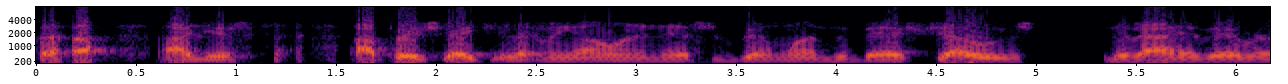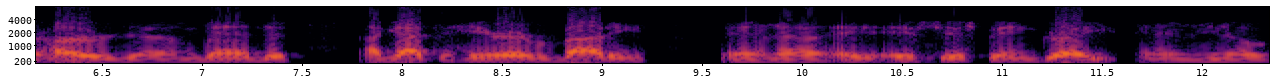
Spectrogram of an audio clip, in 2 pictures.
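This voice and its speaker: This man holds a medium pitch and keeps his intonation monotone and flat, delivering his words at a moderate pace. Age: 70s. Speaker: caller. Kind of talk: casual chat. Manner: halting.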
